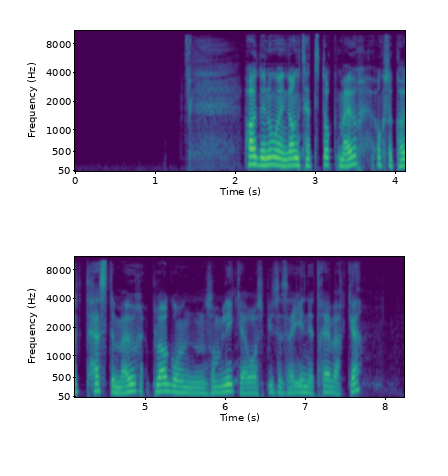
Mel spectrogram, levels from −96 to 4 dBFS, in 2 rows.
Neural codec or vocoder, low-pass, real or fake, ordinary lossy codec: none; 9.9 kHz; real; Opus, 64 kbps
